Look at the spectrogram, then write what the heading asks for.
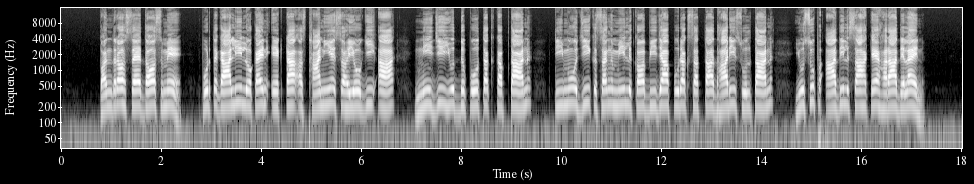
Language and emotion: Maithili, neutral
